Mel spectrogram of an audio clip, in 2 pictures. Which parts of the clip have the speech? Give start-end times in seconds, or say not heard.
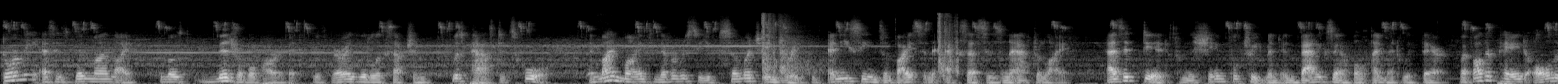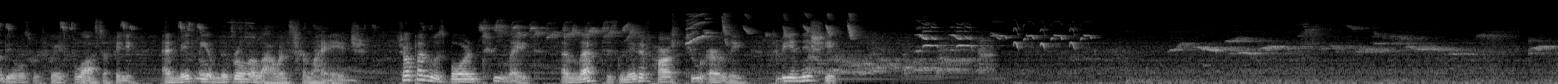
0.0-23.9.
